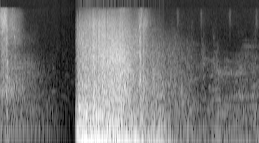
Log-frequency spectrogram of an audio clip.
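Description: A fiery blast roars and crackles briefly.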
